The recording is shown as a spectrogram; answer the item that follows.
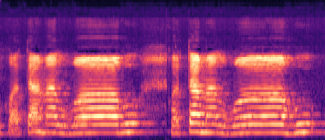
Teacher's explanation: میم کے اوپر زبر ہے اس لیے لام کو موٹا پڑھیں گے۔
